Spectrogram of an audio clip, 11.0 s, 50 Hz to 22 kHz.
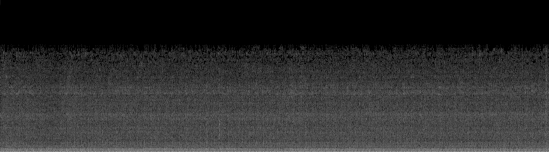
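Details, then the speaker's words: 2019 Ram 1500 Hemi V8 just after a Solo Performance muffler delete, first fire-up: deep, loud idle burble with a quick, even pulse and a faint rasp through the open exhaust; engine runs healthy, normal idle. "let's fire it up in here oh yeah she sounds very nice"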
